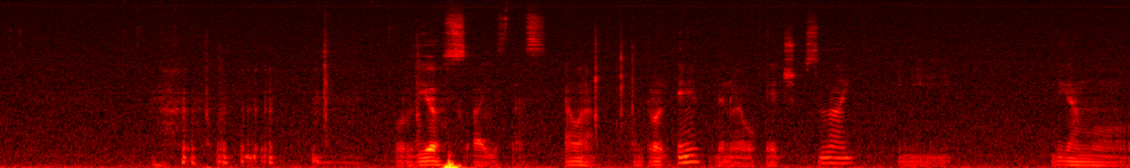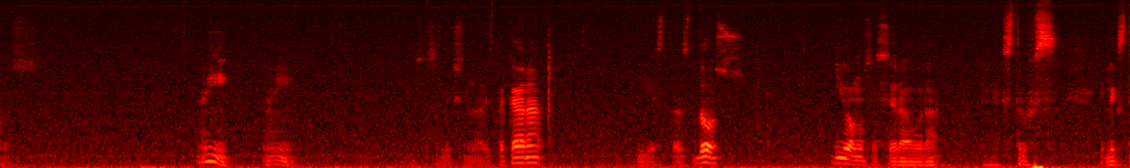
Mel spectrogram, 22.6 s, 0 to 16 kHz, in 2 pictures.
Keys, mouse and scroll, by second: 0.7 alt+shift+right click, 1.9-2.5 alt+shift+scroll up 3, 3.3 alt+shift+right click, 3.8-4.6 scroll down 2, 5.7 ctrl+e, 7.1 click, 12.6 click, 14.1 click, 15.1 right click, 16.5 shift+right click, 17.7 shift+right click, 20.3-20.7 scroll down 2, 20.9 middle click, 22.3 e.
